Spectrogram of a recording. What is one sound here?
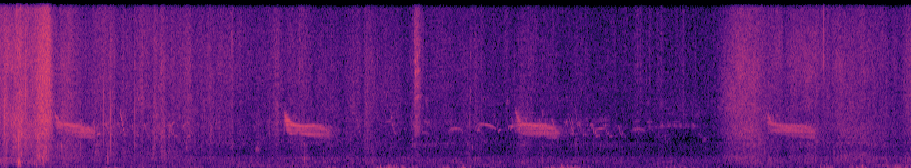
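Small puppies give short, high squeaks now and then.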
